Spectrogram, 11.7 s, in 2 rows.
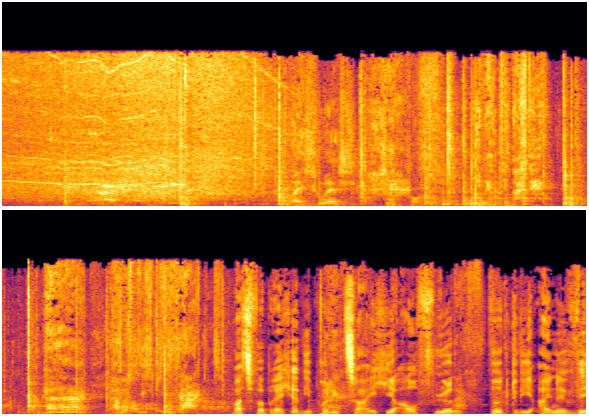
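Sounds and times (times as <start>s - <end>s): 
drilling into a bank vault: 0.0s - 3.8s
speech: 3.0s - 5.5s, 6.3s - 11.6s.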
